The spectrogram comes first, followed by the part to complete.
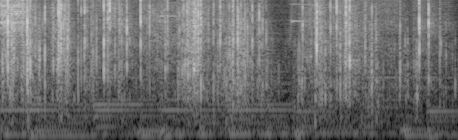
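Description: Plastic bag of craft pearls crinkling and crackling as it is picked up and handled, over soft background music.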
